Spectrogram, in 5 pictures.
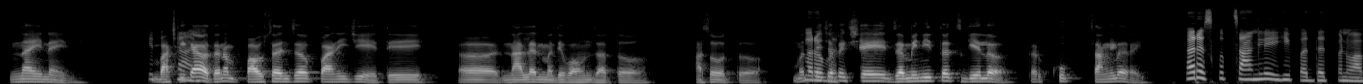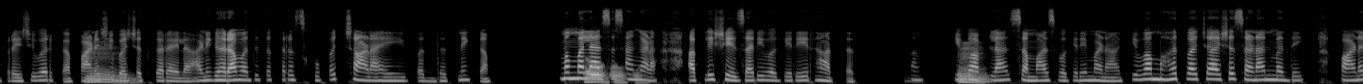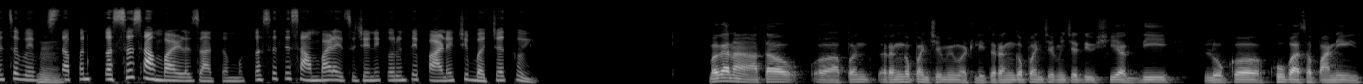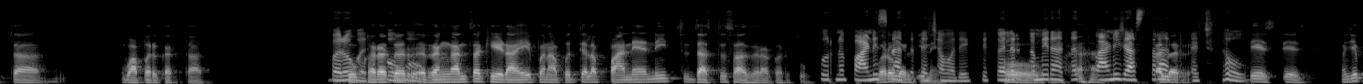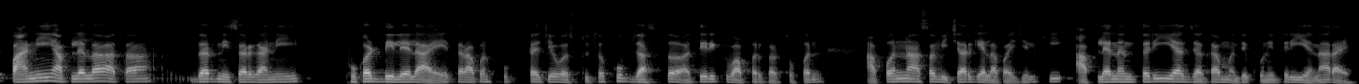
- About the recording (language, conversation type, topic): Marathi, podcast, घरात पाण्याची बचत प्रभावीपणे कशी करता येईल, आणि त्याबाबत तुमचा अनुभव काय आहे?
- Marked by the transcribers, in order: chuckle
